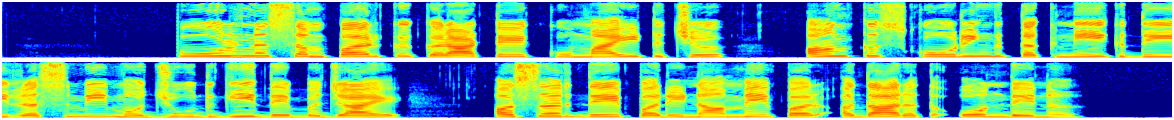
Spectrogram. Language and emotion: Dogri, neutral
